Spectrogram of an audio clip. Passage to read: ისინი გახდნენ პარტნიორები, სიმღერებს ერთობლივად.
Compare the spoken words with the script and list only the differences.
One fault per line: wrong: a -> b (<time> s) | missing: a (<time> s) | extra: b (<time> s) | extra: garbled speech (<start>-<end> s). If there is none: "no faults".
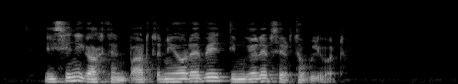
no faults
